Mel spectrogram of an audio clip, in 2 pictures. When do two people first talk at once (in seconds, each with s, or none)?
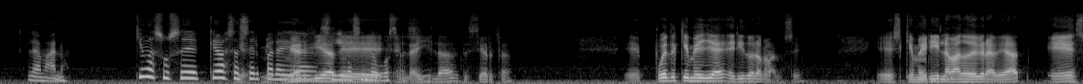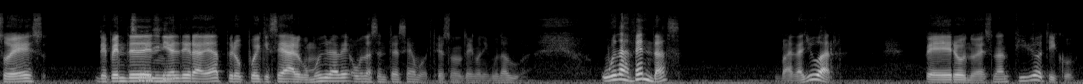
2.4 s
